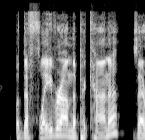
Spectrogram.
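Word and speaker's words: picanha: thing and it's the am I saying it right the um um P or go ahead and say p picana okay yeah so it's the picana which is has that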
